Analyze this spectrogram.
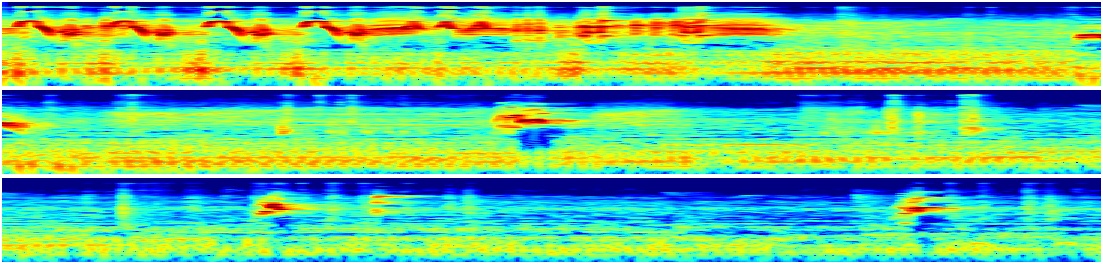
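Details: Nias hill myna song: a burst of loud, rapid whistled notes, then spaced single whistles and squawks separated by pauses of a second or more, with faint background hum.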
